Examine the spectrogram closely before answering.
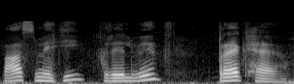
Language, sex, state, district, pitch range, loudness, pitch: Hindi, male, Bihar, West Champaran, 150-190 Hz, -18 LUFS, 170 Hz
